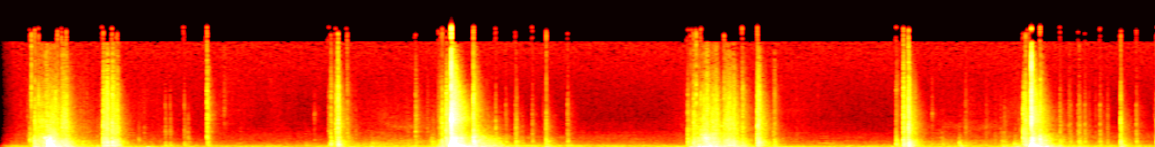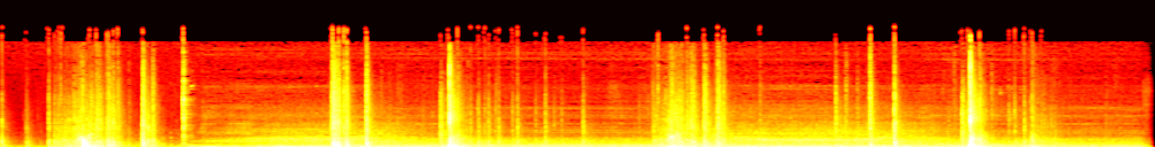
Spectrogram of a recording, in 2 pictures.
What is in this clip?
Fridge open and close
Me opening and closing my fridge
doors, opening, fridge, appliance, closing, open, kitchen, refrigerator, close, refridgerator, door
